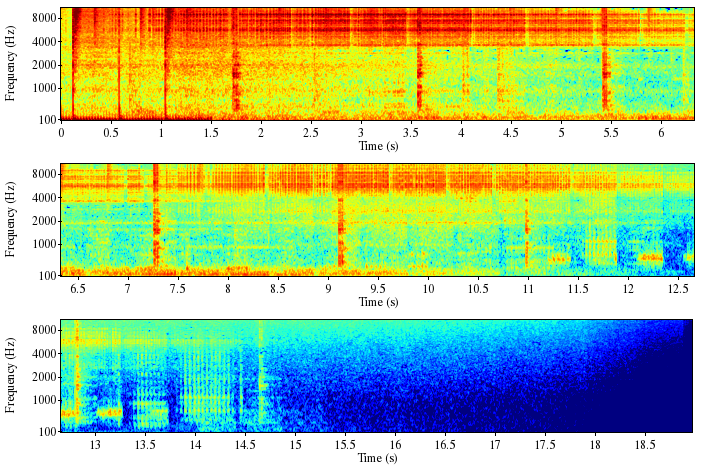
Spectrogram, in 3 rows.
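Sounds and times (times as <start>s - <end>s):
kick drum and bass: 0.0s - 4.2s
electronic music tail: 0.0s - 11.9s
sharp tick: 0.6s - 13.6s.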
